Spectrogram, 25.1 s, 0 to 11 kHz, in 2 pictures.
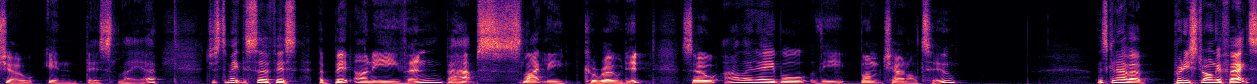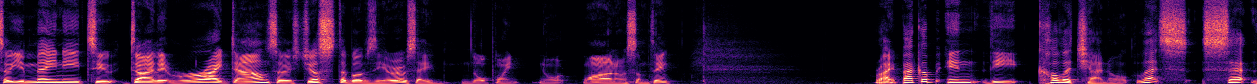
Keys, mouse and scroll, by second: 0.4 click, 2.0 click, 3.7 click, 5.5 click, 6.7 scroll down 3, 7.3-8.4 scroll up 1, 8.4-8.8 scroll up 1, 9.1 click, 10.1 click, 12.3 click, 14.7 click, 15.6-19.2 drag, 20.2-21.3 drag, 20.7 KP_0, 21.9-22.2 scroll down 3, 22.4-23.9 middle drag.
